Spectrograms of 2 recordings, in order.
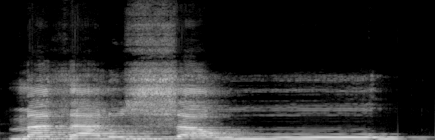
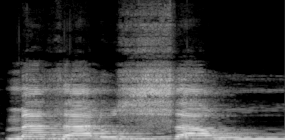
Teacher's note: اب یہاں پر ہم وقف کریں گے تو وقف کی صورت میں حمزہ کو ساکن کر دیں گے، لام کو سین مشدد کے ساتھ ملائیں گے، پھر سین کو ہم نے واو ساکن اور حمزہ ساکن کے ساتھ ملاتے ہوئے اس طرح سے ادا کرنا ہے مثل السوء۔ آخر میں جب حمزہ ادا ہوگا تو آواز میں جھٹکا سا محسوس ہوگا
